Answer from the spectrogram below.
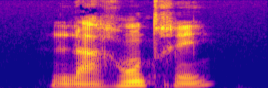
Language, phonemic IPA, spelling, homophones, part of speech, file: French, /ʁɑ̃.tʁe/, rentrée, rentrer / rentré / rentrés / rentrées / rentrez / rentrai, noun / verb, Fr-rentrée.ogg
- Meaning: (noun) 1. return (the act of returning) 2. the return to school or work after a vacation (usually the summer break); start of the school year; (verb) feminine singular of rentré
